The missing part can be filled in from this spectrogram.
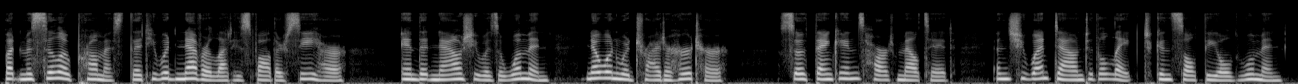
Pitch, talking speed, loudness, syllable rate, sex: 220 Hz, 195 wpm, -17 LUFS, 5.0 syllables/s, female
